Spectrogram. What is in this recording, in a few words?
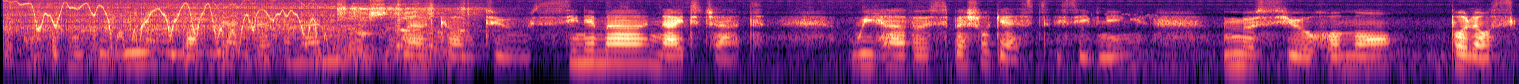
Haunting Voice Over; Charles Manson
